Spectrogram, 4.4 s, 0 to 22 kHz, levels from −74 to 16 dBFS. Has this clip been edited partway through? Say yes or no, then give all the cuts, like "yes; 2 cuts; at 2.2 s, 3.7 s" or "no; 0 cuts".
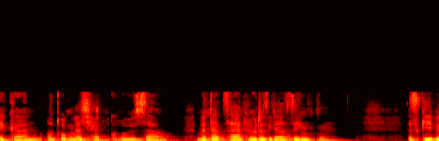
yes; 3 cuts; at 1.1 s, 1.9 s, 2.7 s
